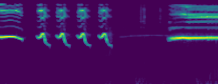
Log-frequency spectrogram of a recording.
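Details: Black-throated laughingthrush in forest-voice song: a held whistle, four quick repeated notes that swoop down and back up, a thin drawn-out tone, then a long loud whistle rich in overtones.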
